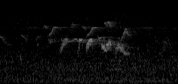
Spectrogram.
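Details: A red-whiskered bulbul, a large-headed trapping decoy, gives a quick burst of bright, warbling chirps lasting under a second, with a steady soft background hiss.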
